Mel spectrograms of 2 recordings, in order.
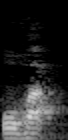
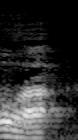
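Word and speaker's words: Ojah: yan So yung pangalang Oha ay matatagpuan sa bibliya din kaya lang ang letra niya ay o j a h o o ha So parang parang ha yung pronunciation doon yung tunog ha Parang dinugtong yung o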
